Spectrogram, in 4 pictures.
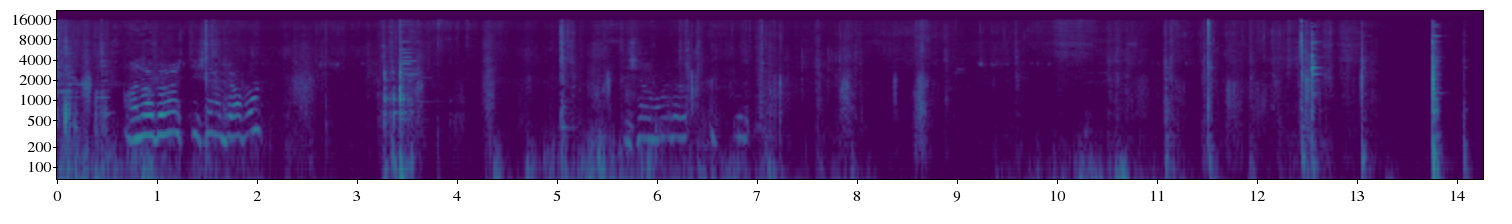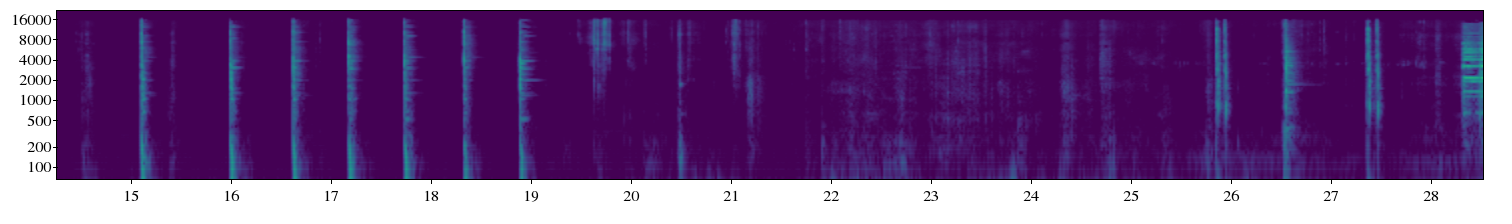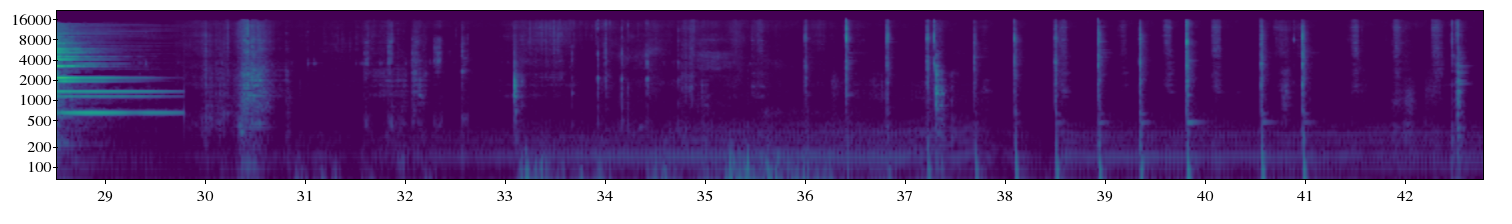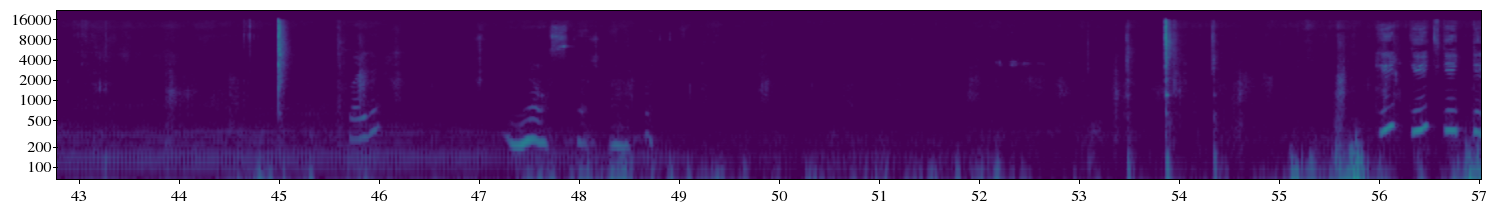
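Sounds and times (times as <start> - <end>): metallic clang: 28.3 - 29.8.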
